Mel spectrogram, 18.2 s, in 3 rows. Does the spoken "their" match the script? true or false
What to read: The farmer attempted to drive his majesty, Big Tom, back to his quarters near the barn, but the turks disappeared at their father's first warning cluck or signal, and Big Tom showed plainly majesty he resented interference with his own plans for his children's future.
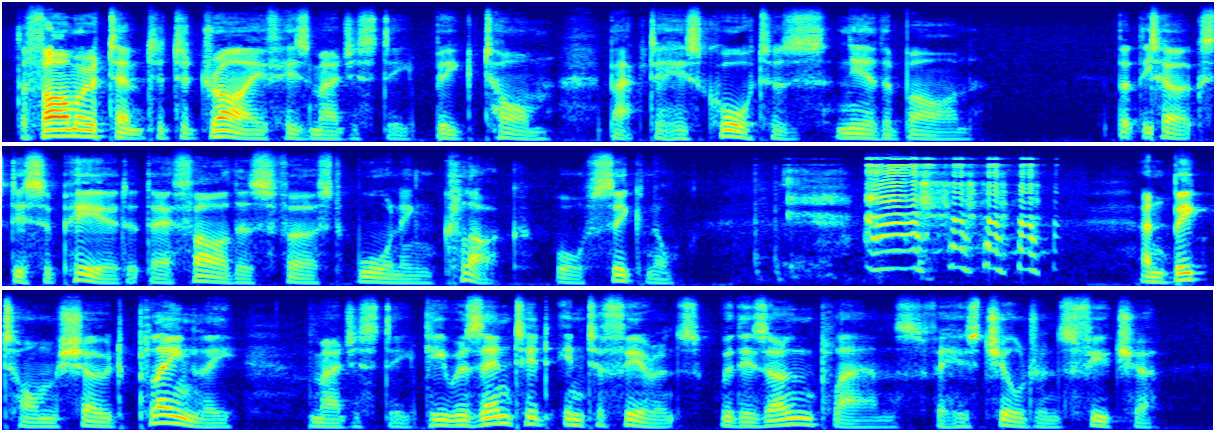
true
